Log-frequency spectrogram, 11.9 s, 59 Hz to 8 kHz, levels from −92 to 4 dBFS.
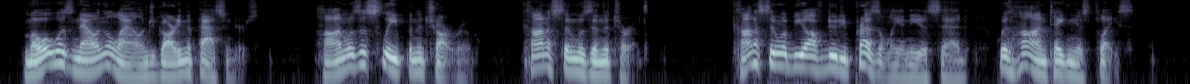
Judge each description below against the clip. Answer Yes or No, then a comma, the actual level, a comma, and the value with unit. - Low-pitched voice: Yes, low, 125 Hz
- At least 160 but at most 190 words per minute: Yes, average, 170 wpm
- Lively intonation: Yes, wide, 8.2 semitones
